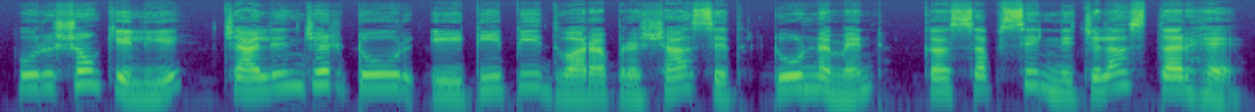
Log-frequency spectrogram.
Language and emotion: Hindi, neutral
